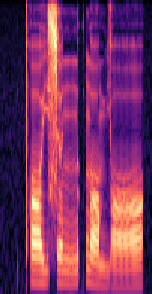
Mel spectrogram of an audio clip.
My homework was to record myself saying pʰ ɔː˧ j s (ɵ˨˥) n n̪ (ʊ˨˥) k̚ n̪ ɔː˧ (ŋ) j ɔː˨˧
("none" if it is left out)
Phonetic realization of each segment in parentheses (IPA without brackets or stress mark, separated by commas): ɵ˧, ʊ˥, m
